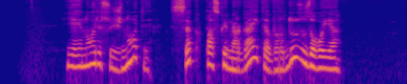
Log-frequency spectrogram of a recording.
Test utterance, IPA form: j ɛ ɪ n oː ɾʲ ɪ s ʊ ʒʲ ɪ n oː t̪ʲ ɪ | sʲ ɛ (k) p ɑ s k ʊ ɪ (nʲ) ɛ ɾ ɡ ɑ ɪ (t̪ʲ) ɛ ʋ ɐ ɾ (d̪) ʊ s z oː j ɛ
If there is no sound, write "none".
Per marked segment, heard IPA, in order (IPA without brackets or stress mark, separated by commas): k, mʲ, t̪ʲ, d̪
